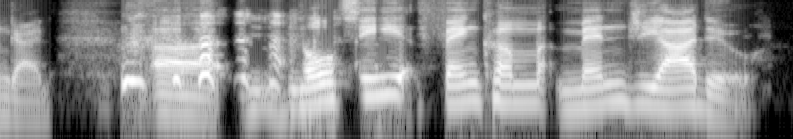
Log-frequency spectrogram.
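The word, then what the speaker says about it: Fankam Mendjiadeu: Southern Florida oh don't worry we got a pronunciation guide uh Nolte fancum mengiadu say with me Dulce can come like f-a-n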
